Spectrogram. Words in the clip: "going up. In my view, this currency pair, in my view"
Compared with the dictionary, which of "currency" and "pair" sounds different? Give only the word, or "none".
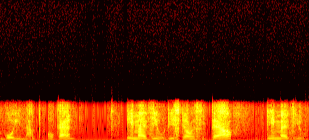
pair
